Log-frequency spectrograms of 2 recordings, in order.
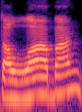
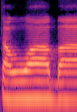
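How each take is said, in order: First: The word ends with an n sound. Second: The word ends with a long vowel.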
